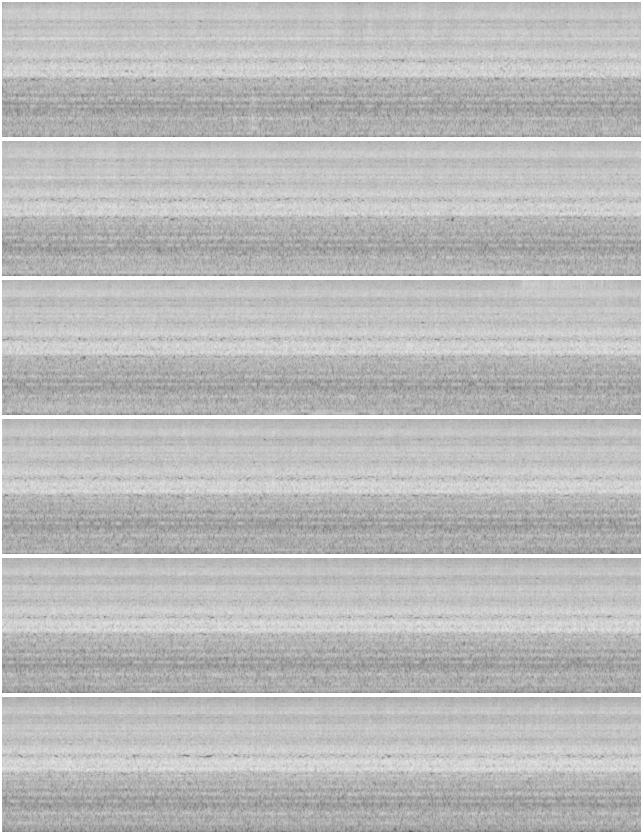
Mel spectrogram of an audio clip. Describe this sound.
HOME KITCHEN KETTLE STEAM RUN
steam, hiss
